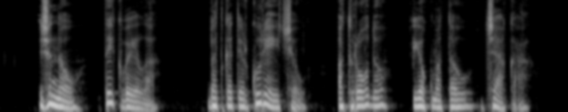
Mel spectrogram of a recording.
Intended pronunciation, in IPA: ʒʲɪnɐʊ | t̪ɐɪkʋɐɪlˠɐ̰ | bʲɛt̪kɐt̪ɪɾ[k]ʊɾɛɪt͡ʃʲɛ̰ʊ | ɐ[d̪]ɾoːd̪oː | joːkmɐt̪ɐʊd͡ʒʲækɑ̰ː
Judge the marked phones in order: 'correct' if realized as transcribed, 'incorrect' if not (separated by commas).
correct, incorrect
